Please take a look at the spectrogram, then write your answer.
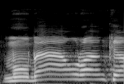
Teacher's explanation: با کے اوپر کڑا زبر ہے، ایک الف کے مقدار یعنی 1 سیکنڈ لمبا کریں گے، اور تنوین کے بعد واو ہے، ادغام مع غنہ ہوگا۔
